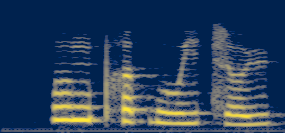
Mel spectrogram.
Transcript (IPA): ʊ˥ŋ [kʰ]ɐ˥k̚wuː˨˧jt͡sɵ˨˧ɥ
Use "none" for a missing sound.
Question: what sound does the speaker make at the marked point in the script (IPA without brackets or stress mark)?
pʰ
